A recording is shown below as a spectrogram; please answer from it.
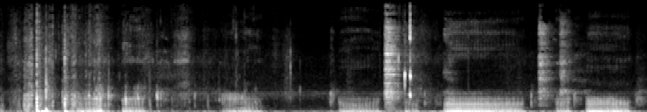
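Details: Playful Miniature Pinscher puppy Galu growling in long, rough, rumbling stretches broken by brief pauses, the longest near the end, with a few sharp clicks and knocks in a small indoor room.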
